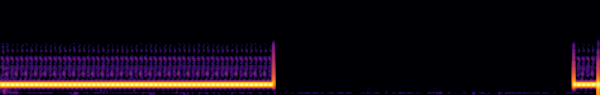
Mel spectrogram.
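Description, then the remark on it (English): A telephone ringback tone on an outgoing call: a steady electronic buzz lasts over a second, falls silent for a moment, then starts again. It is clear, with no voices. “It's ringing.”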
